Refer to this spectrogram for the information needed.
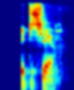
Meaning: female equivalent of épicier: female grocer
- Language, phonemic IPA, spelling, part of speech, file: French, /e.pi.sjɛʁ/, épicière, noun, LL-Q150 (fra)-épicière.wav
